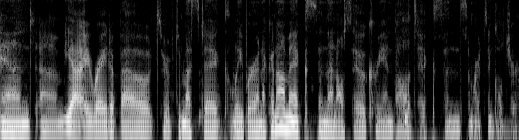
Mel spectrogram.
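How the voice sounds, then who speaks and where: Very fast and with hardly any pauses, a woman speaks in a very deep, low pitch with monotone, flat intonation, the sound dry and close with no echo. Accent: American. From US West Coast, Seattle area. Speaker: writer and former fact checker. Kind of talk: interview.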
